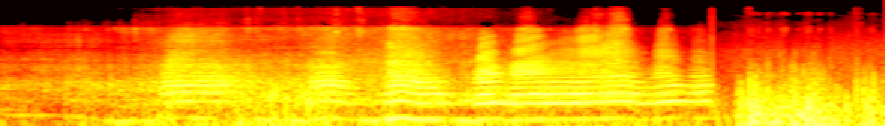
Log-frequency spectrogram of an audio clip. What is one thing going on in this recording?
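A rally car engine revs hard as the car speeds past.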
